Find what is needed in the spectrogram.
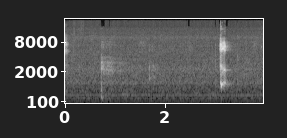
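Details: A mother and her young child both have hiccups: two short, sharp hiccup sounds about two seconds apart in a quiet room, with a faint smaller catch between them.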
